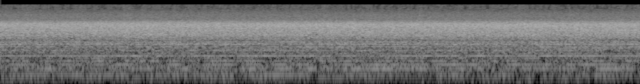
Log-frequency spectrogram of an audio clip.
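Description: Steady background hiss with a faint steady hum underneath, unchanging throughout: room tone with no distinct events.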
